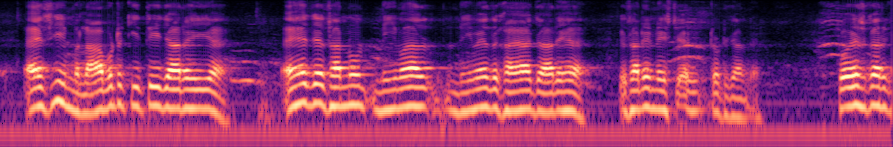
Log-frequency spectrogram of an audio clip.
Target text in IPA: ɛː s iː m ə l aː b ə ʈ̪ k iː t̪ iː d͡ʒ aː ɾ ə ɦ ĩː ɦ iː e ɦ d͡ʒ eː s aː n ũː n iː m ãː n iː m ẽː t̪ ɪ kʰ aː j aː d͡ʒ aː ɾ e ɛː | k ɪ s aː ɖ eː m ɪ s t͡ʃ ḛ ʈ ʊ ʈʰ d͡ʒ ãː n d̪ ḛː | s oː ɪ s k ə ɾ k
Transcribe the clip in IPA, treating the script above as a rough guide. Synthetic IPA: ɛː s iː m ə l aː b ə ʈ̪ k iː t̪ iː d͡ʒ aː ɾ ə ɦ iː ɦ ɛː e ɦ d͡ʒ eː s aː n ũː n iː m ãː n iː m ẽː d̪ ɪ kʰ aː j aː d͡ʒ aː ɾ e ɛː | k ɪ s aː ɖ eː n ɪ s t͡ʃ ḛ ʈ ʊ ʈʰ d͡ʒ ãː n d̪ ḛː | s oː ɪ s k ə ɾ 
